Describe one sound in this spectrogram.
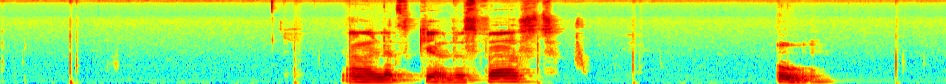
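A game menu gives short clicks as options are tapped.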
